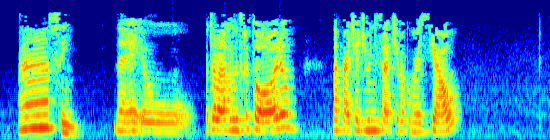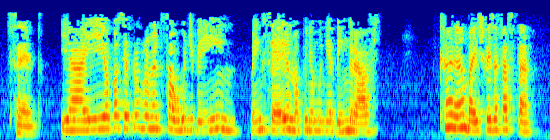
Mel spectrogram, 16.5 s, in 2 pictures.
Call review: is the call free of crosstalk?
Yes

